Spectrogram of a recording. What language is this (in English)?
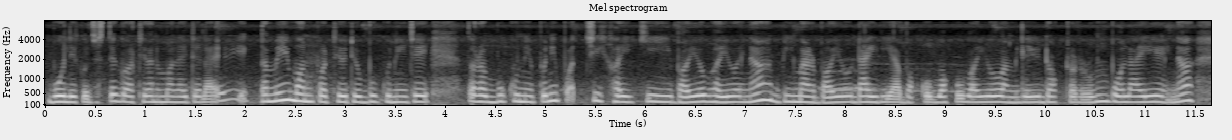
Nepali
